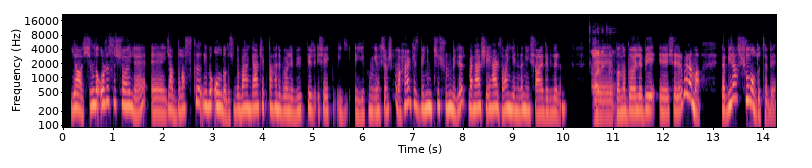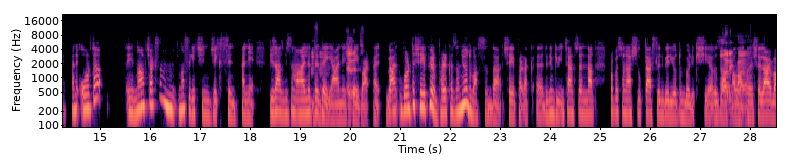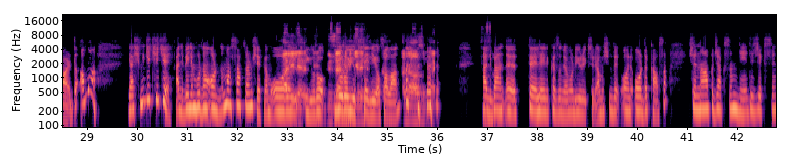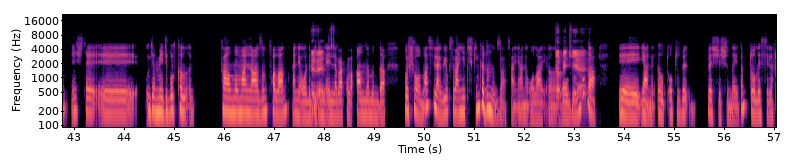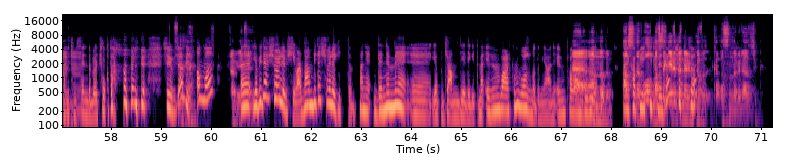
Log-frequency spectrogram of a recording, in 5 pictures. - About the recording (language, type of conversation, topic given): Turkish, podcast, İçgüdülerine güvenerek aldığın en büyük kararı anlatır mısın?
- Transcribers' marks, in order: other background noise; tapping; chuckle; laughing while speaking: "hani"; chuckle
